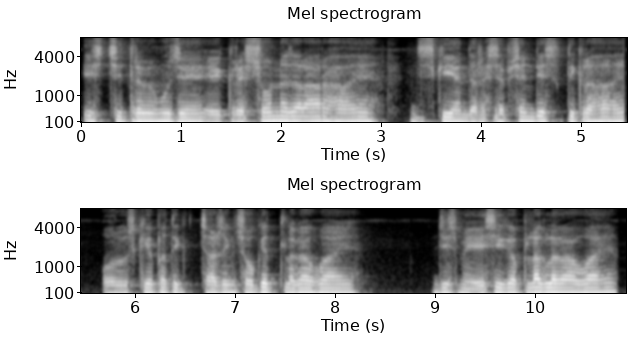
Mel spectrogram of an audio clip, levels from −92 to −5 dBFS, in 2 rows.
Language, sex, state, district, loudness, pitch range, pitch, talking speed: Hindi, male, Arunachal Pradesh, Lower Dibang Valley, -17 LUFS, 125-140 Hz, 135 Hz, 165 wpm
